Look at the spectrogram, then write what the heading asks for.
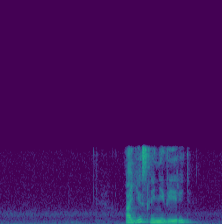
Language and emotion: Russian, neutral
